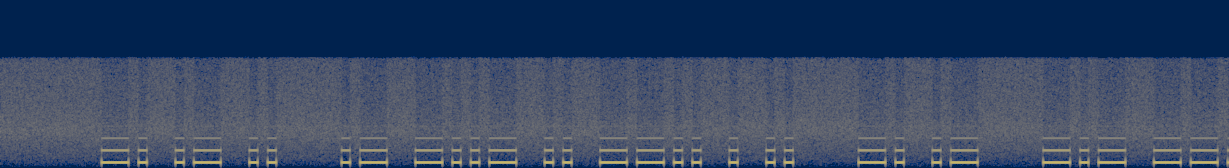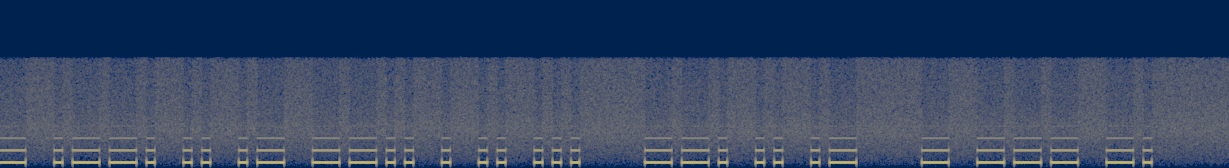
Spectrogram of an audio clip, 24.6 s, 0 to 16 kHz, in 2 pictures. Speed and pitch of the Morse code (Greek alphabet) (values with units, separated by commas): 13 wpm, 570 Hz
